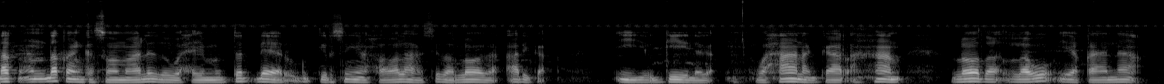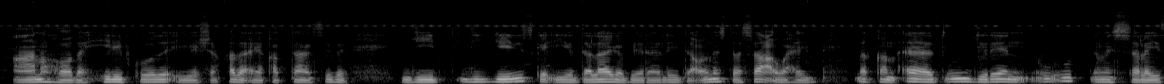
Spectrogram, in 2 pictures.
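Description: No dropouts, clicks, distortion or timing faults turn up anywhere in the speech; nothing to flag.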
